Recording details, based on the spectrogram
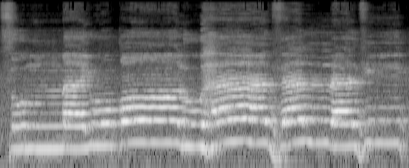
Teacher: Thumma yuqalu hadzal ladzi, kata hadzal ladzi, huruf ha-nya dibaca tafkhim, tebal, fathah 2 harokat karena harokatnya tegak. Kemudian huruf za-nya dibaca tipis, tarqiq, lidahnya agak keluar sedikit, fathah. Cukup satu harokat saja karena setelahnya langsung disambung ke huruf lam yang tasydid dan fathah satu harokat.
